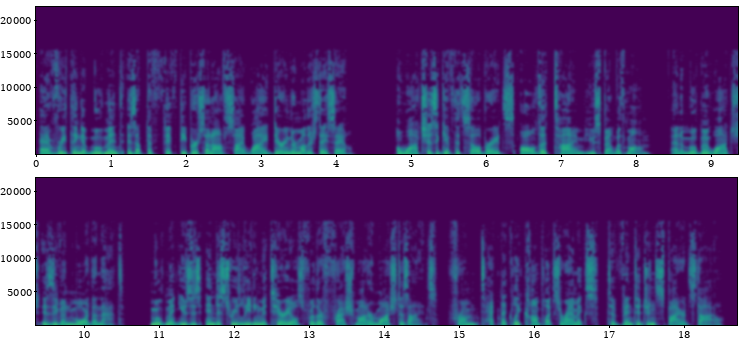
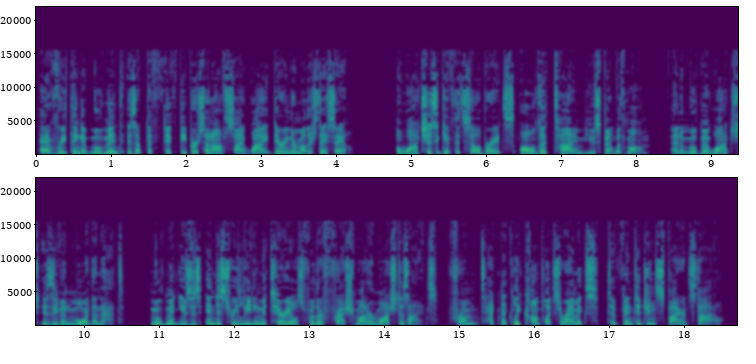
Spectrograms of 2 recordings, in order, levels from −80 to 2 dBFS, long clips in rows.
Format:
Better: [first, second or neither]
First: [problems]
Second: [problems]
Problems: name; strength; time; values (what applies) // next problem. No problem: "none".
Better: first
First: none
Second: thin; somewhat; fading below 300 Hz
